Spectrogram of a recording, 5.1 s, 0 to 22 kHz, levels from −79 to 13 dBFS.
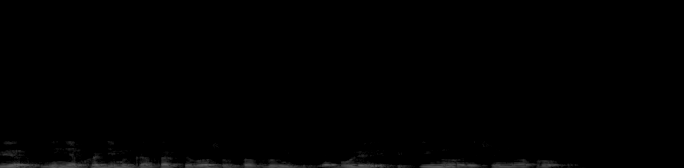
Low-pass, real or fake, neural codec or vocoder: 3.6 kHz; fake; vocoder, 24 kHz, 100 mel bands, Vocos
